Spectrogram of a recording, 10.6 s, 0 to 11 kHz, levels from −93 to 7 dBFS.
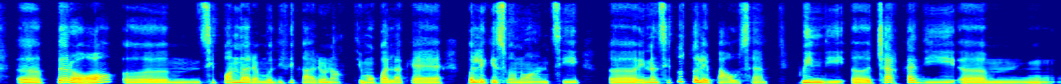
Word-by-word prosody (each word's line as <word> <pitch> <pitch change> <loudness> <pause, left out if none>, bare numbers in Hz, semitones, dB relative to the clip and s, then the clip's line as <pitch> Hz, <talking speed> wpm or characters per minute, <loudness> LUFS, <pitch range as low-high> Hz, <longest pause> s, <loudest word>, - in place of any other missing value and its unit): Uhm, 195 -2 +3
però, 255 +1 +5
uhm, 185 -1 0
si 180 +8 -5
può 205 - +1
andare 205 -1 +4
a - - -2
modificare 190 +3 -4
un 190 -1 0
attimo 185 +1 -5
quella 180 -1 0
che 180 - -10 0.2
è 180 - -5 0.2
quelle 205 -3 +3
che 205 +2 +2
sono, 190 -2 0
anzi, 180 +2 -5 0.3
uhm, - - -3
anzi, 185 0 +2
innanzitutto, 225 +10 -1
le 190 -6 +6
pause, 175 -1 -5 0.3
quindi, 185 -5 +2
uhm, 95 -1 +1
cerca 255 - +1
di, 190 +1 -5
uhm, 180 +7 -2
185 Hz, 155 wpm, -23 LUFS, 180-200 Hz, 0.3 s, le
